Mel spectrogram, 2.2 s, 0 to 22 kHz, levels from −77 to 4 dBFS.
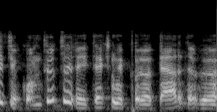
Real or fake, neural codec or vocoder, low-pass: fake; codec, 16 kHz, 4 kbps, FunCodec, trained on Chinese and English, 50 frames a second; 7.2 kHz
